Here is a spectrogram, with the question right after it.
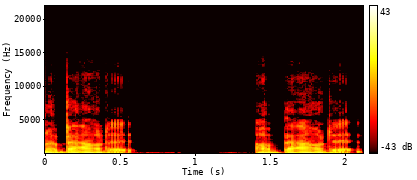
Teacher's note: I'll actually use a soft D sound and you'll hear that sound on both sides of the word. and I'll say it as one about it about it. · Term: linking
